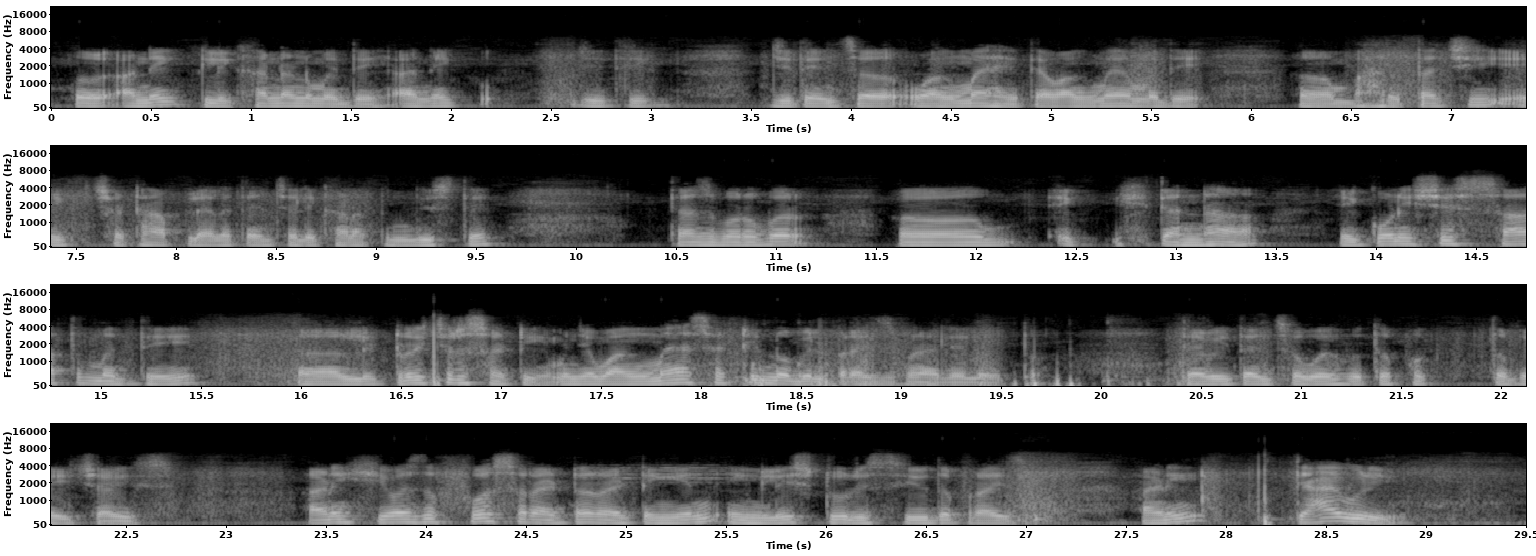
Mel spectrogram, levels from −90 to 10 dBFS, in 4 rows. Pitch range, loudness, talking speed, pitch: 95-115 Hz, -23 LUFS, 105 wpm, 100 Hz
